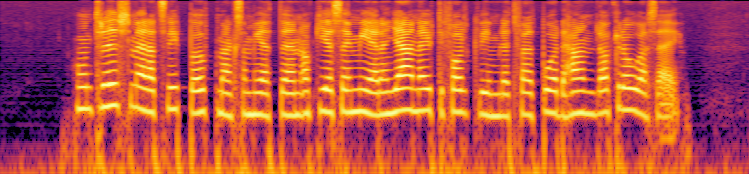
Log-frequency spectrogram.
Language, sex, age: Swedish, female, 26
